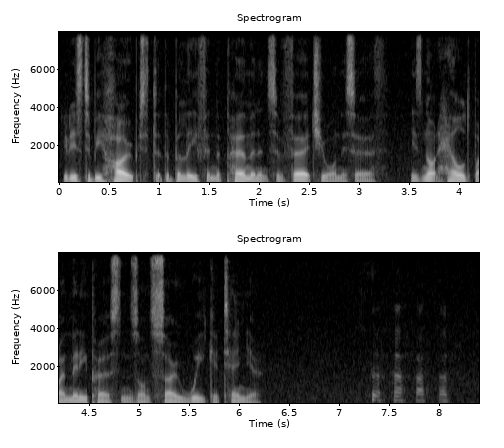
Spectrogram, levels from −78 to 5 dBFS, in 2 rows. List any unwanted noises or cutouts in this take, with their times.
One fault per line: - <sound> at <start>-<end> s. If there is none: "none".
- laugh at 7.2-8.2 s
